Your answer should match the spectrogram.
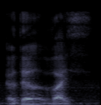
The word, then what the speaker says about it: Edelweiss: Edelweiss. 한번 해보세요. 바잇 하지 마세요. 저 우리말이 아니라 영어 발음 표기를 훈민정음 방식으로 교체한 겁니다. 그래서 Edelweiss, Weiss 발음하면 돼요.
